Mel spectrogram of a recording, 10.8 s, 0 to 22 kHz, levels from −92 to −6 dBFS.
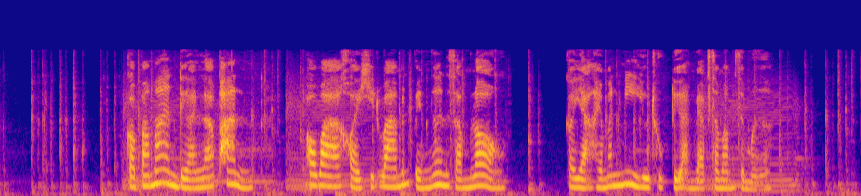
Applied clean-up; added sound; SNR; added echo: none; Typing + Guitar; 18 dB; none.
